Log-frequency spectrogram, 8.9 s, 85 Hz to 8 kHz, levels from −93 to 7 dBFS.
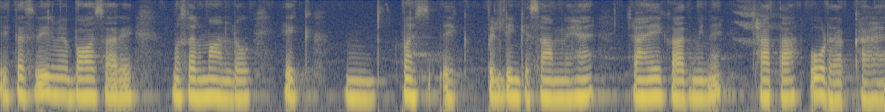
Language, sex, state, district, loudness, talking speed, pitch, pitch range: Marwari, female, Rajasthan, Nagaur, -16 LUFS, 135 wpm, 160 Hz, 155-165 Hz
